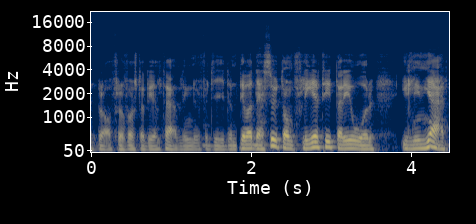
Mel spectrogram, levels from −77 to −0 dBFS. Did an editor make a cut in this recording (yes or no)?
yes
